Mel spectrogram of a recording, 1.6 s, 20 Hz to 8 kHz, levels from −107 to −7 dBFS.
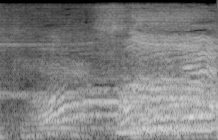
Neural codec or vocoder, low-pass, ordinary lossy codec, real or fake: vocoder, 24 kHz, 100 mel bands, Vocos; 7.2 kHz; none; fake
